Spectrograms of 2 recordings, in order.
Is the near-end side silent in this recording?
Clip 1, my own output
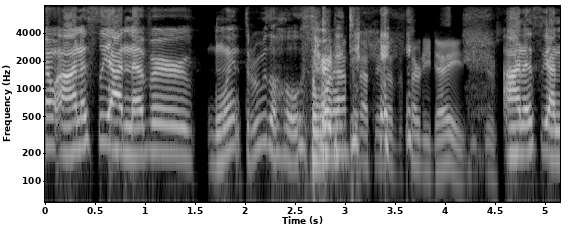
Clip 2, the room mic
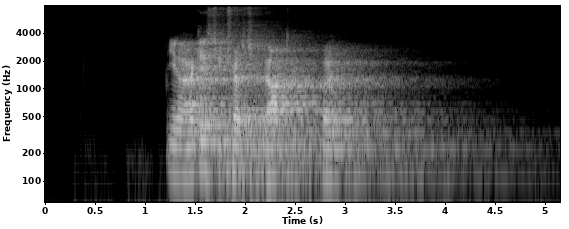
No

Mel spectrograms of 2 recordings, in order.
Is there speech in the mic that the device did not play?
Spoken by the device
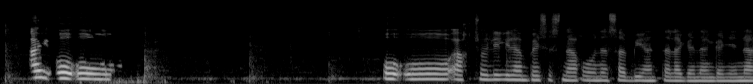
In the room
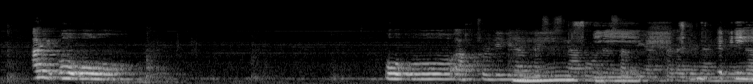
Yes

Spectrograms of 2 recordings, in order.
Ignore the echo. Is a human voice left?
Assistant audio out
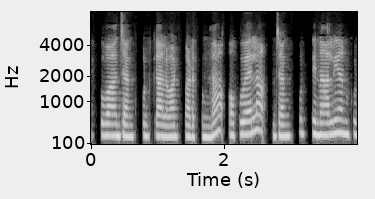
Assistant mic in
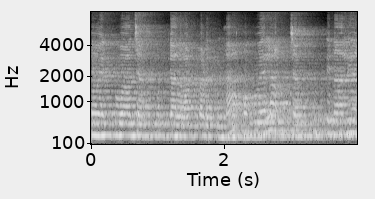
No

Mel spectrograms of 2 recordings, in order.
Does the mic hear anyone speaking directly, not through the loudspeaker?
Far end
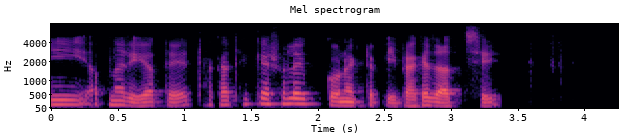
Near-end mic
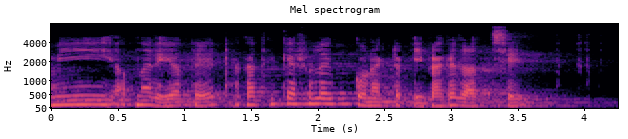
No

